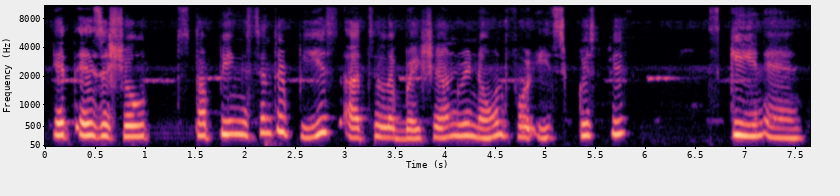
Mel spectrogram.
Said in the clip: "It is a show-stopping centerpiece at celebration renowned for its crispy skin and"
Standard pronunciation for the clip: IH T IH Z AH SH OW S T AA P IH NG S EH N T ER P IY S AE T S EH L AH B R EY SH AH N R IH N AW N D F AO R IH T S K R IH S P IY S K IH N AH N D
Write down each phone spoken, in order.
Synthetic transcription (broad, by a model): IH T IH Z AH SH OW S T AA P IH NG S EH N T ER P IY S AE T S EH L AH B R EY SH AH N R IH N AW N D F AO R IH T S K R IH S P IY S K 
